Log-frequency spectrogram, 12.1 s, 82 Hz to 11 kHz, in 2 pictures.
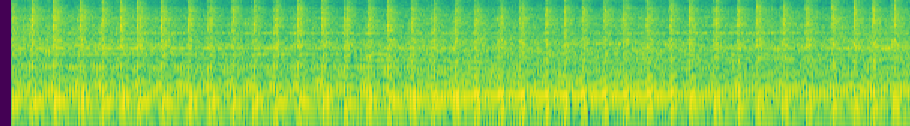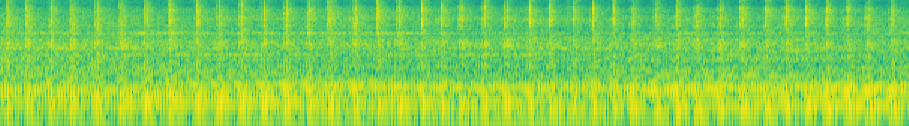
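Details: Yamaha RX100 two-stroke with original silencer: loud, crisp, rapid popping exhaust beats at idle with brief throttle blips and smoke; normal two-stroke idle.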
